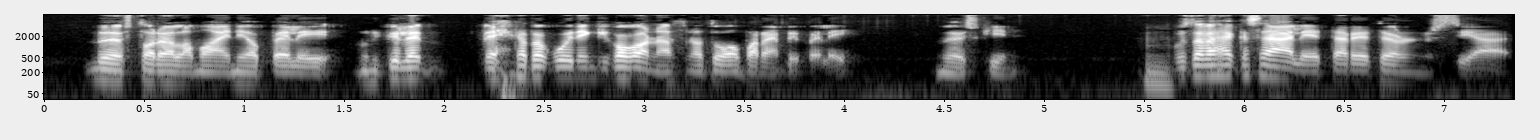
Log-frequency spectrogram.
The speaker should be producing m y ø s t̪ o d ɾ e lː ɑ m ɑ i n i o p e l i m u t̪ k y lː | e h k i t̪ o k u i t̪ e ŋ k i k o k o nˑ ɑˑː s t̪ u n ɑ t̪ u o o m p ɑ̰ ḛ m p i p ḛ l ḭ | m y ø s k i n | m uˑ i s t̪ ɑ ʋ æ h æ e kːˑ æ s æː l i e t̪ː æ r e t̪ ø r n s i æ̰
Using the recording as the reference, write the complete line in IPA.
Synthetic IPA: m y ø s t̪ o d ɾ e lː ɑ m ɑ i n i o p e l i m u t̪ k y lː | e h k æ t̪ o k u i t̪ e ŋ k i k o k o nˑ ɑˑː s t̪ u n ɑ t̪ u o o m p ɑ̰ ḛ m p i p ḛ l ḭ | m y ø s k i n | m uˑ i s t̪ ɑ ʋ æ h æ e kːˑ æ s æː l i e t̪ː æ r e t̪ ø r n s i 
